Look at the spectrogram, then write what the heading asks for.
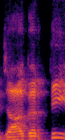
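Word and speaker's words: jāgarti: It is a singular and plural, but it has got to be pronounced properly. Tasyam, you have to say Jagarti in the first case and Jagrati in the second case.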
